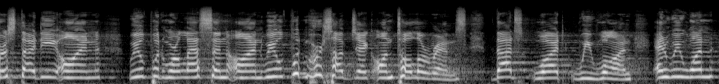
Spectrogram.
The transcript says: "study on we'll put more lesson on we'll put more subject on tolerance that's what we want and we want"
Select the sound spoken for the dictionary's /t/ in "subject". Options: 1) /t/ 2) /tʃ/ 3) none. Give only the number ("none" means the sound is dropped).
1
